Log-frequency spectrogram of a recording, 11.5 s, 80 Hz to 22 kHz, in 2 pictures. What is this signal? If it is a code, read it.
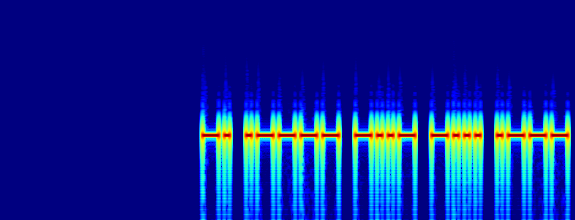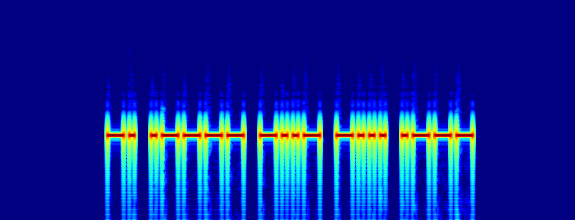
Morse code, heard as a keyed tone, about 22 wpm, 700 Hz. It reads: N1XBJ N1XBJ
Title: USA Call Signs - 5 Characters - Repeated 2x - 22wpm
